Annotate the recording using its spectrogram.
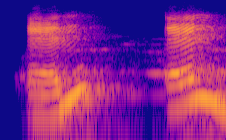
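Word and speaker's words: elles: L means they, but in case of feminine group. So if there is a group of girls, we say L. S is silent, so we never pronounce this.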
